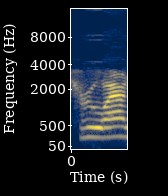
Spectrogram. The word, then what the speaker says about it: Drouin: pronounce it correctly in French Yeah. as Drouin, that would be great.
